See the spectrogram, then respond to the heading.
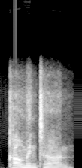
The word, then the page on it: Comintern: Indian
